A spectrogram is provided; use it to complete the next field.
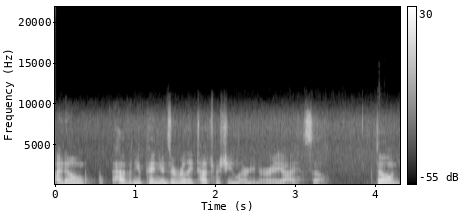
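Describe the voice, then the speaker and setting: A man at a very fast pace. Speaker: software engineer giving a conference talk. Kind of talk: conference talk.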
